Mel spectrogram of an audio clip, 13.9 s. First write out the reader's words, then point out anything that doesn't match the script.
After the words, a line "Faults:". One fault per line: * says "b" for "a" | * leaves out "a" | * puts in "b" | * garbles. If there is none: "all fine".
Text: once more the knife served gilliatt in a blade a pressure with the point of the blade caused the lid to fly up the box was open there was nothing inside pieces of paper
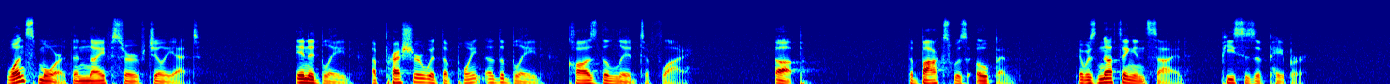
once more the knife served gilliatt in a blade a pressure with the point of the blade caused the lid to fly up the box was open there was nothing inside pieces of paper
Faults:
all fine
